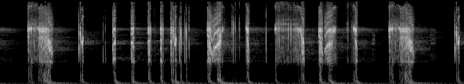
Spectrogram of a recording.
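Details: Lure sound meant to draw edible-nest swiftlets into nest houses: squeaky twittering bursts about every second, separated by quick, sharp clicks.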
